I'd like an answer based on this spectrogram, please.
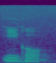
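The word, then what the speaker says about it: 囲碁: Và trong từ đặc biệt nó đọc là igo, vi kỳ là cờ vây.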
